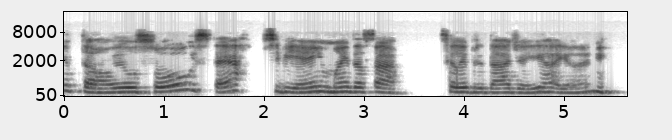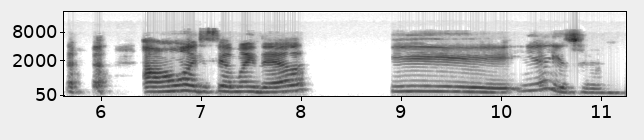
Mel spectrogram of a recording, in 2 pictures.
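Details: Adult woman speaking Portuguese; typical speech.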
